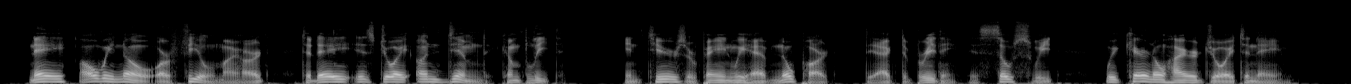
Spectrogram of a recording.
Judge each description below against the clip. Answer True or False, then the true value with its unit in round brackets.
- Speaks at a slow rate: False (160 wpm)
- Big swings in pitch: True (8.3 semitones)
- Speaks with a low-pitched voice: True (95 Hz)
